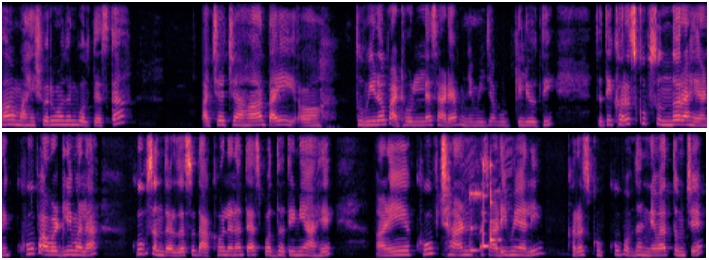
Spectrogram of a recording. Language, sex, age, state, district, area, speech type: Marathi, female, 30-45, Maharashtra, Amravati, urban, spontaneous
